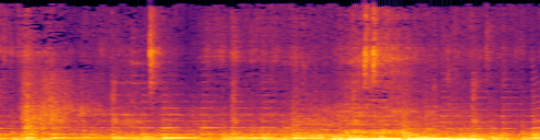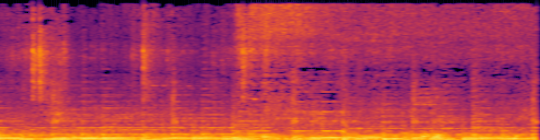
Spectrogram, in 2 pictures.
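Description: Background music with a steady melody, and beneath it a faint hiss of water spraying from a handheld shower head onto tiles.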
